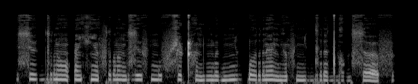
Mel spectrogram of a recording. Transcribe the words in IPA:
s y ɡ r õ ʔ ɛ̃ ç ẽ f r ɔ̃ ɡ z y f m u f ɕ ɔ ʈʰ ə̃ d ŋ͡m ø ɡ ɲ ø k͡p o r ɛ̃ ɡ ɛ̃ f ɲ e ɡ r œ d ɡ ɔ ɡ s œ f

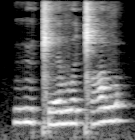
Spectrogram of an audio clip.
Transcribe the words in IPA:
ɦ ʉ ɡ͡ǁ ɛ v ə ɡ͡ǁ ɑ v

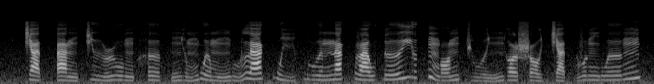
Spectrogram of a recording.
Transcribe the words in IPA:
c a˨˩ t̚ ʔ a˨˩ ŋ c ɨ˨˩ ɹ o˨˩ ŋ h əː˨˩ k̚ ɲ ə˨˩˦ m w ə˨˩ m ŋ u˨˩˦ l a˦˥ k̚ w i˨˩˦ ɓ u˧ ə̯ n a˦˥ k̚ v a˧ w ɗ əː˧˥ j ə˦˥ k̚ ŋ ɔ˧˥ n c u˨˩ ə̯ ɲ ɔ˧ ʂ ɔ˨˩ c a˨˩ t̚ v ə˧ ŋ w ə˧˥ ŋ

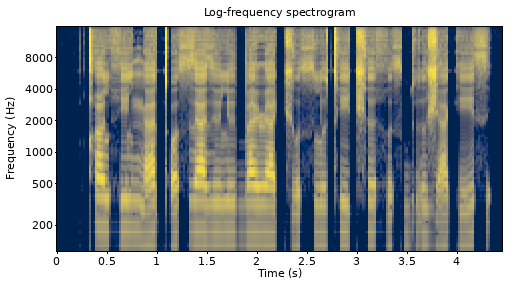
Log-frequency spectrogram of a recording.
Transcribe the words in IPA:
qʰ o˧ l h e˧ l ŋ a˩˧˩ tʼ ɔ˩˧˩ θ ð a˧ ð ø˧ l ø˧ b a˧ ɭ a˧ t͡ʃ o˩˧˩ θ l ʊ˧˥ tʰ e˧ t͡ʃʰ ə˧˥ h ʊ˩˧˩ θ b r ʊ˧ ʒ a˩˧˩ k e˧˥ θ

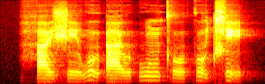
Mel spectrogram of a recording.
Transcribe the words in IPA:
h a˨ ɪ̯ ʃ e˨ w o̰˦˨ ʊ̯ ʔ a˨ ʊ̯ | w ũ˦ tʰ o˨ ʊ̯ k o̰˦˨ ʊ̯ t͡ɕʰ ḛ˦˨

